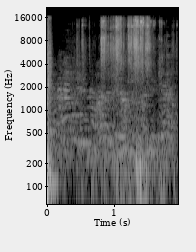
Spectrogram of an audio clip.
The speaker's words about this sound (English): Holy shit, that's a lot of coins. Yeah, was gonna go Dutch, but I'm okay with you offloading some of those.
